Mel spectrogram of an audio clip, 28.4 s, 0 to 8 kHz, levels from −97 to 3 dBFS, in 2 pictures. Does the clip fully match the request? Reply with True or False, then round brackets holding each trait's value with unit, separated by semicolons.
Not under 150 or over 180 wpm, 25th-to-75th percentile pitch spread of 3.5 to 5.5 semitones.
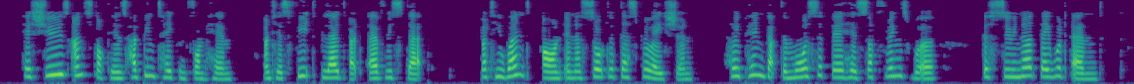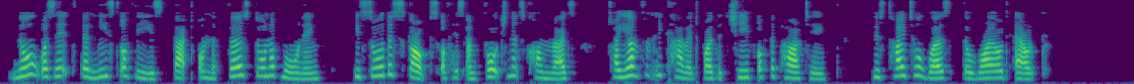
True (155 wpm; 5.0 semitones)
